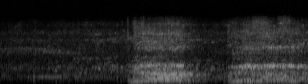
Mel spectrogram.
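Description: Werewolf animatronic prop playing its programmed growl through its speaker: two long growls, the first beginning about two and a half seconds in, the second a second later.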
